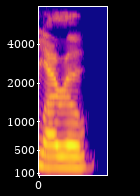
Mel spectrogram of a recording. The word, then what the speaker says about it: Lairo: It's spelled L-A-I-R-O. It's pronounced Lairo, apparently.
